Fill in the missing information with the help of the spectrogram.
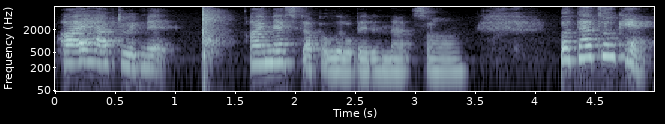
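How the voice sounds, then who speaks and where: Animated, high-voiced woman storyteller for kids. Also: echoey room, heavy background noise. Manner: playful, expressive, drawn-out words with chatty asides. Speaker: children's storytime host. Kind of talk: animated picture-book read-aloud and children's singing.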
